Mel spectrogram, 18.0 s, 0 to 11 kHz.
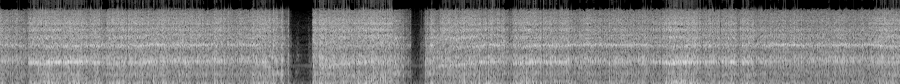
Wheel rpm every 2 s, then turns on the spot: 230, 230, 130, 160, 180, 230, 230, 230, 230.
none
